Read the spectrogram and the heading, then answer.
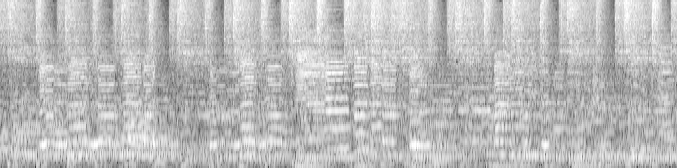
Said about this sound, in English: So here's that harmony you just heard, but now accompanying a tenor sax solo above it.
